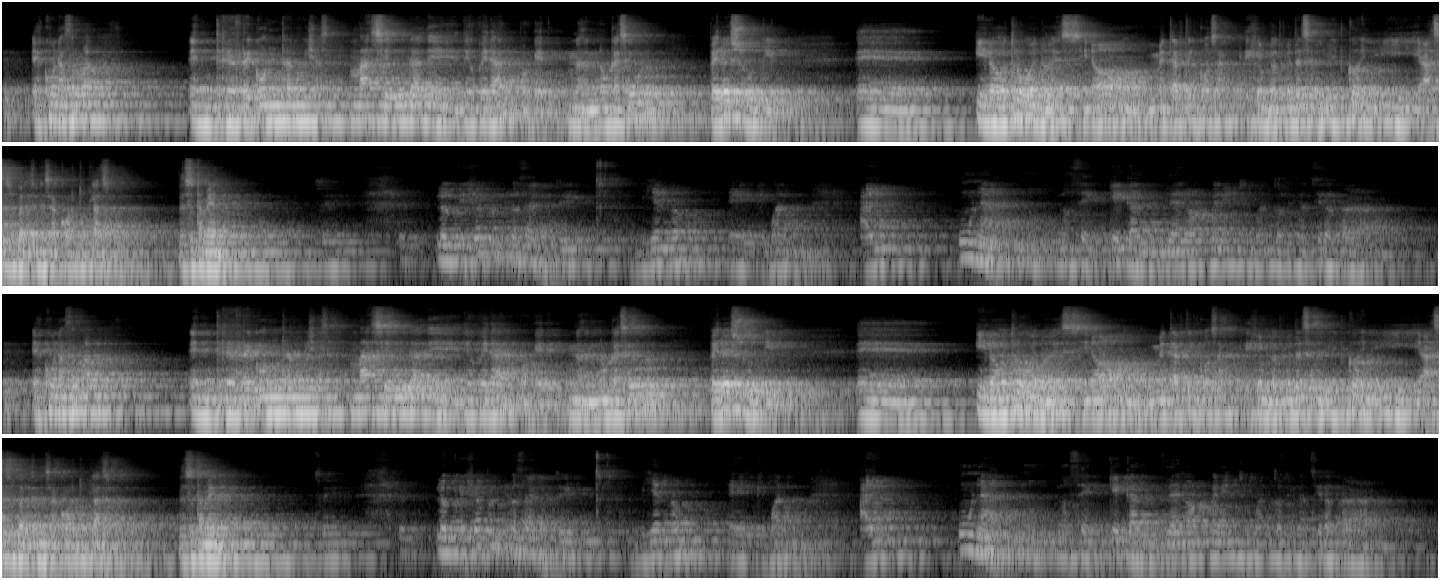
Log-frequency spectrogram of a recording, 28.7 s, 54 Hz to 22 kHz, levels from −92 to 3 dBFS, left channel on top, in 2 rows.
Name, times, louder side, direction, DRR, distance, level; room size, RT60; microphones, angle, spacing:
voice 1, 0.3-1.1 1.9-6.6 7.1-7.8 8.5-9.2 9.7-15.6 16.1-16.6, equal, 25° left, -1 dB, 1.9 m, -26 dB
voice 2, 17.5-18.3 18.7-20.1 20.6-21.2 21.6-23.2 23.9-28.0, equal, 30° right, -12 dB, 3.9 m, -41 dB
19.5 x 17.0 x 3.3 m, 2.2 s
head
